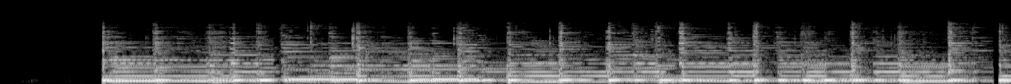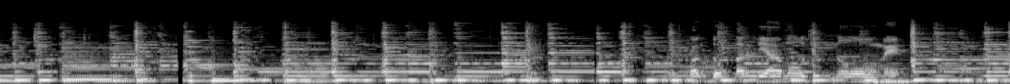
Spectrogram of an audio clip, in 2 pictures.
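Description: Acoustic guitar strummed steadily, an instrumental introduction before a song begins. It starts about a second in, after a brief dead silence.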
